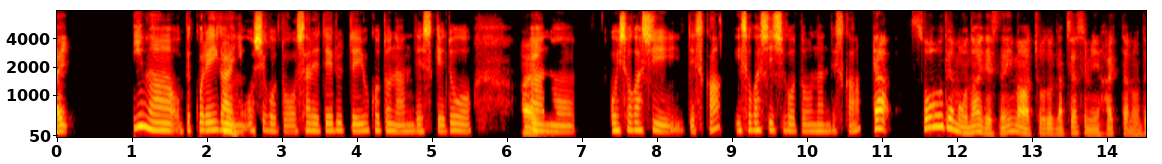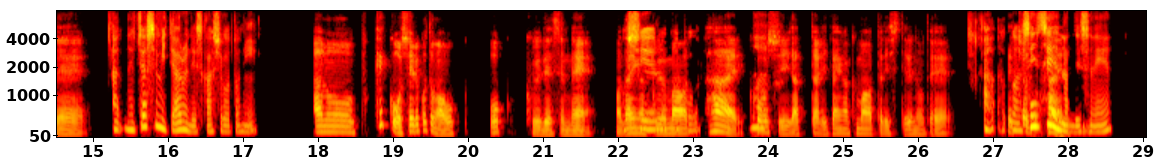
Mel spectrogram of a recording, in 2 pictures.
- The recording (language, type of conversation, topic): Japanese, unstructured, 仕事中に経験した、嬉しいサプライズは何ですか？
- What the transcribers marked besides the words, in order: other background noise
